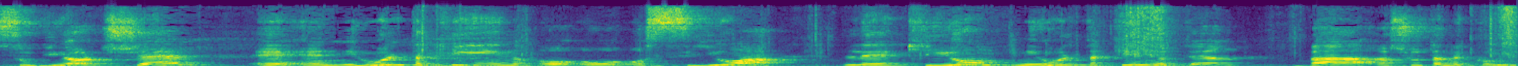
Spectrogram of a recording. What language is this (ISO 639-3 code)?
heb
